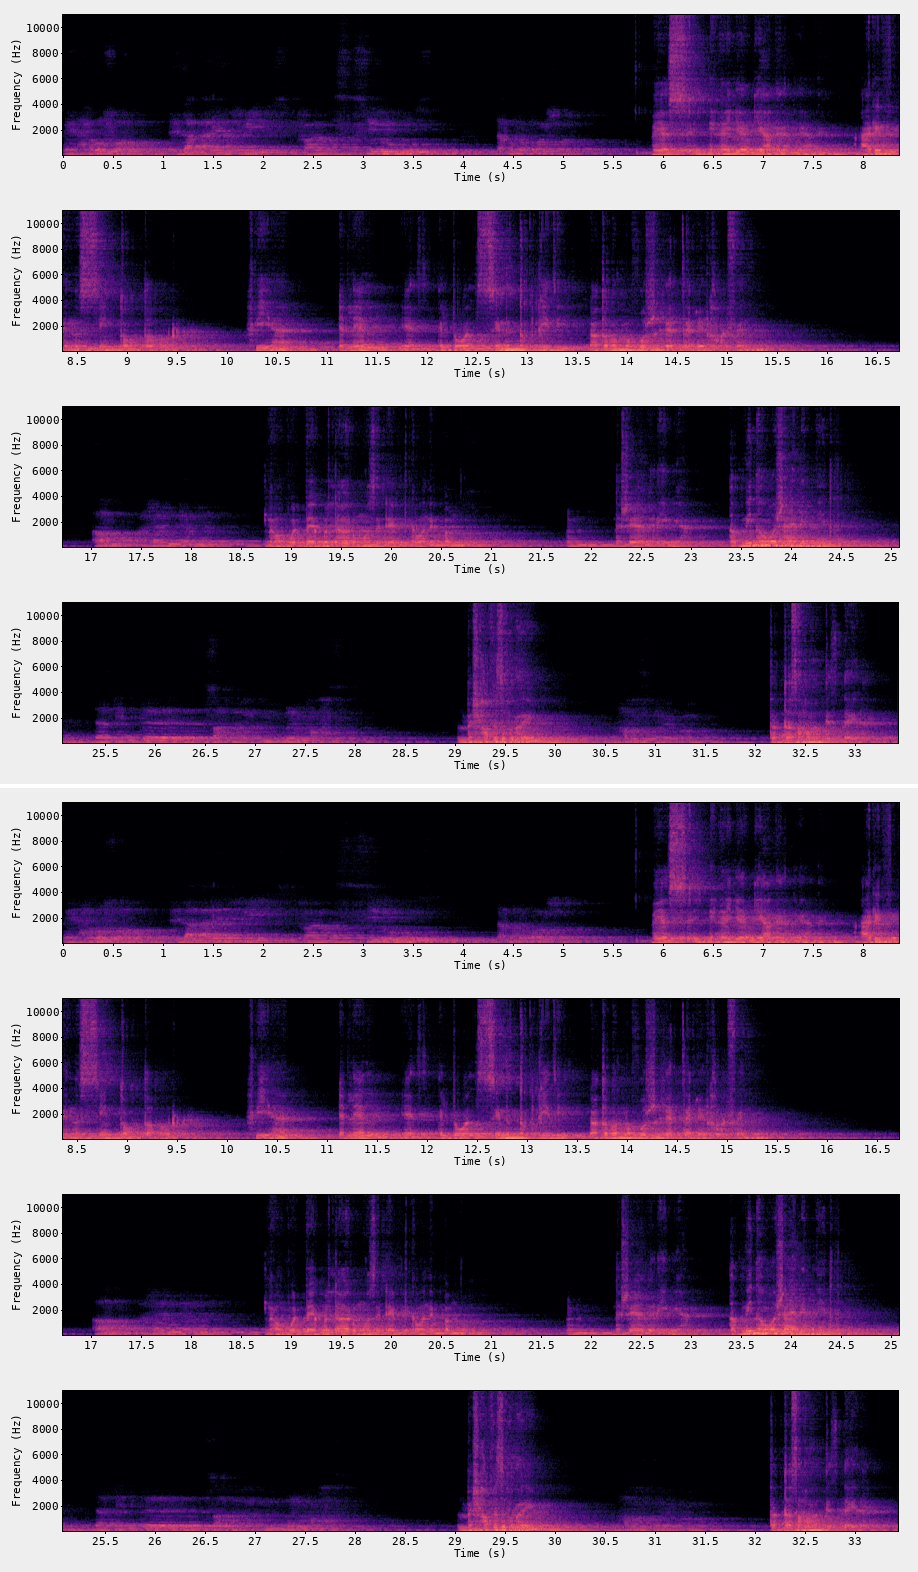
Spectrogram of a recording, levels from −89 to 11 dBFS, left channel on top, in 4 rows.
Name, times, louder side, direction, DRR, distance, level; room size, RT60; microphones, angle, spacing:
voice 1, 0.0-0.8 1.1-3.7 4.3-5.2 6.1-7.6 17.0-18.2 20.4-21.2 23.6-23.7 25.3-27.8 30.6-31.4 32.2-33.1, left 1 dB, 45° left, -6 dB, 5.6 m, -35 dB
voice 2, 5.9-9.5 10.2-10.7 11.1-15.3 17.1-17.2 18.7-20.7 21.8-23.0 23.4-24.5 27.2-27.3 29.0-29.9 32.2-32.6 32.9-33.1, equal, 5° left, 1 dB, 3.5 m, -25 dB
27.0 x 15.5 x 9.7 m, 2.4 s
head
